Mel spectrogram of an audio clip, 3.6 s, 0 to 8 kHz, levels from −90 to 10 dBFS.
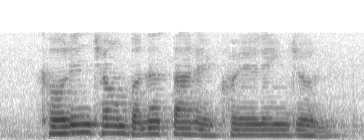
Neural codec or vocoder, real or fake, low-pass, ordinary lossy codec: none; real; 7.2 kHz; AAC, 16 kbps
